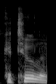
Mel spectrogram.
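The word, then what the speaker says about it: Cthulhu: things up we got cthulu death may die issue culu really it's culu yes oh okay here we go I stand corrected my apologize silent oh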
